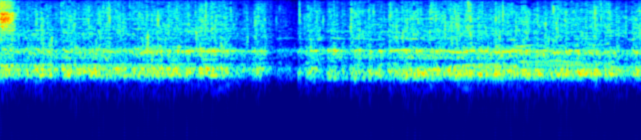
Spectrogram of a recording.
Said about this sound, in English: Give her a round of applause.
